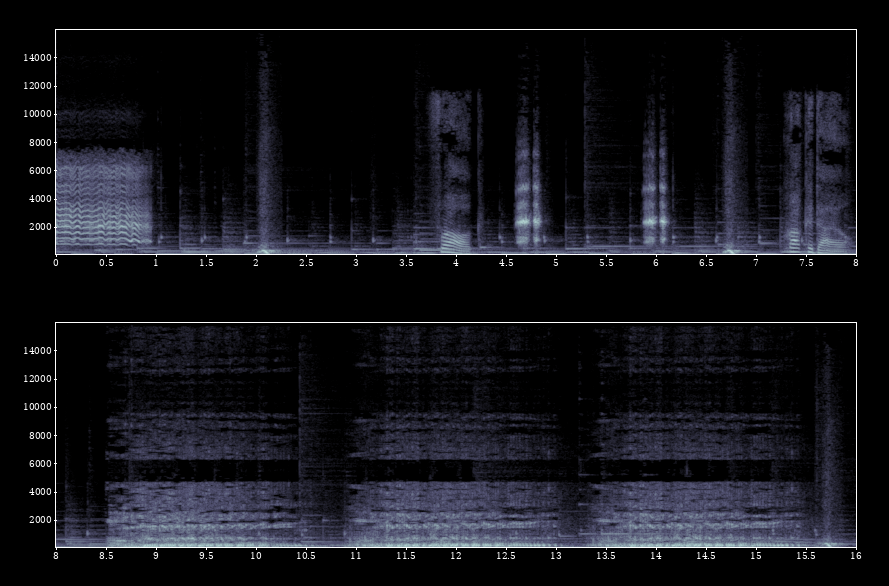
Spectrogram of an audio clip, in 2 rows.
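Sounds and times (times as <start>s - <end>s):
cartoon crocodile growls: 8.5s - 15.6s.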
